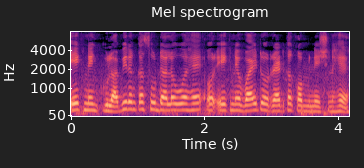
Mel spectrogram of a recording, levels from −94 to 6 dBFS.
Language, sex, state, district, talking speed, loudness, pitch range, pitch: Hindi, female, Delhi, New Delhi, 260 wpm, -14 LUFS, 195-230 Hz, 220 Hz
